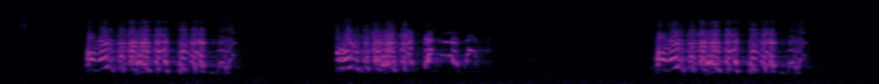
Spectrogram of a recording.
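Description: A turkey gobbles three times, about two seconds apart. Each gobble is a rapid, rattling, throaty burst lasting about a second.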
